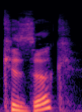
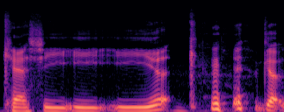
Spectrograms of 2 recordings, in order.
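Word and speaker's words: Kashyyyk: Planet CA is that how you say it kazook that's how it's pronounced in the episod the holiday special but it's also pronounced different ways other times I would have pronounced it Cash go spell it k a s h y y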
